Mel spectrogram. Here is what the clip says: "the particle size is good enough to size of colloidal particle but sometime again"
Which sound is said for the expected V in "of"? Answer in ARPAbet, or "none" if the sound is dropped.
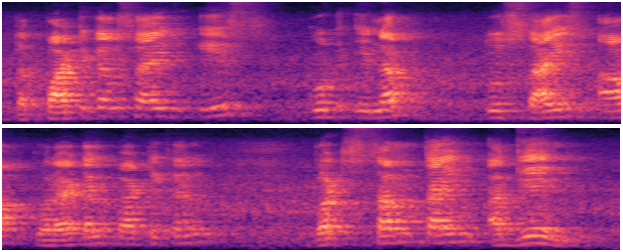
P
